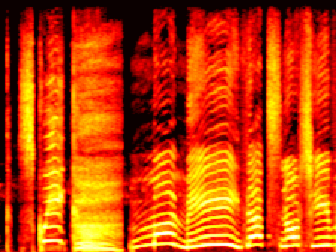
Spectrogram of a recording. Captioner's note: sighs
